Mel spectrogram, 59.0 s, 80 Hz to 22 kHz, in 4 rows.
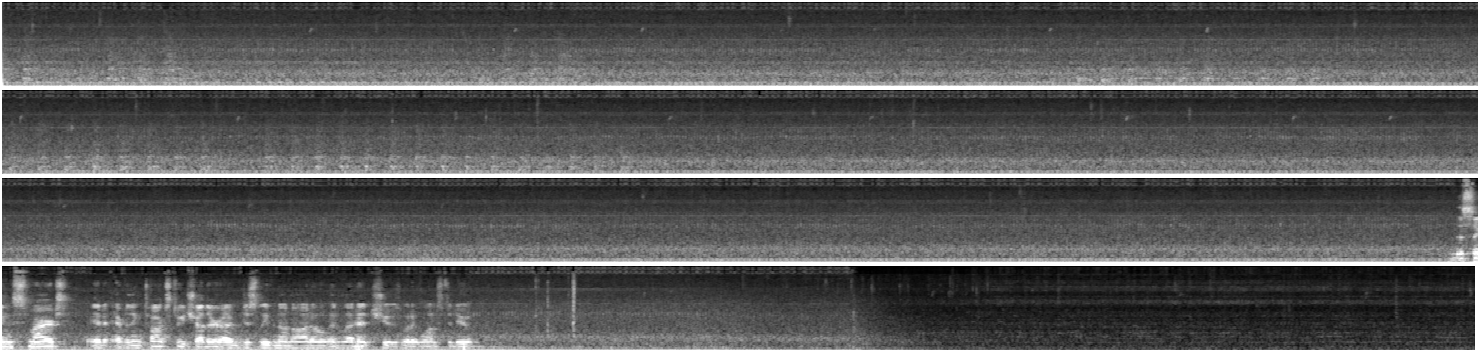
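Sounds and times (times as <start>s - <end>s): heat pump humming: 0.0s - 59.0s.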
